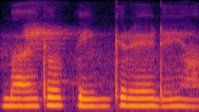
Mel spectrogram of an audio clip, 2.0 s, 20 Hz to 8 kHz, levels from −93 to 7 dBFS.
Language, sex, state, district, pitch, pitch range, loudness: Hindi, female, Bihar, Darbhanga, 195 Hz, 190-205 Hz, -18 LUFS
